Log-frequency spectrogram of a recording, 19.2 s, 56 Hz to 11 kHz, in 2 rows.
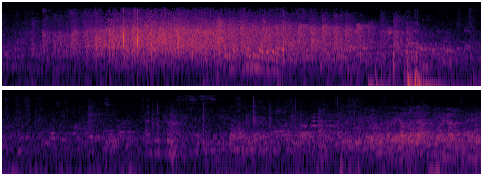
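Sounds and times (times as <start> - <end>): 
audience applause at a school prize ceremony: 0.5 - 8.2.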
